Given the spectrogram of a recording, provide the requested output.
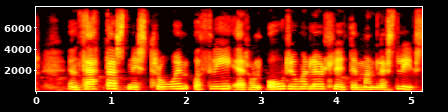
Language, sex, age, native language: Icelandic, female, 30-39, Icelandic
